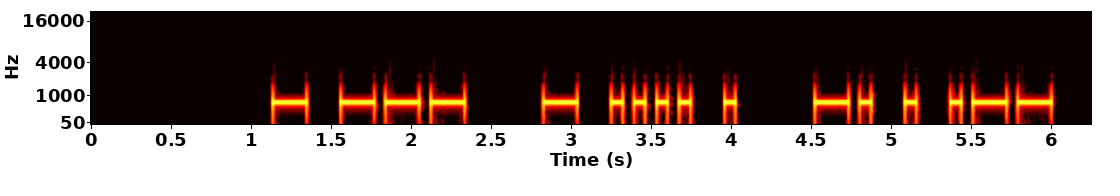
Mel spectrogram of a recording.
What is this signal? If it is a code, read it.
Morse code, heard as a keyed tone, about 17 wpm, 700 Hz. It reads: TO THE NEW
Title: Sets of 5 Words Encore2 17wpm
